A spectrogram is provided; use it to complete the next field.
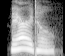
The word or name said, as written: marital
